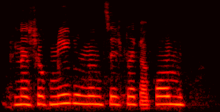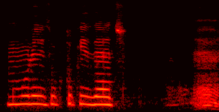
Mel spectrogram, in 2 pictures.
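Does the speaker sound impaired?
Yes: spastic cerebral palsy; spastic motor type.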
